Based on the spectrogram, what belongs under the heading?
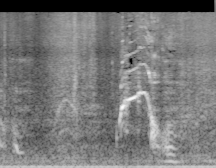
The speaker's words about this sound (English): That was me morning squeak.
